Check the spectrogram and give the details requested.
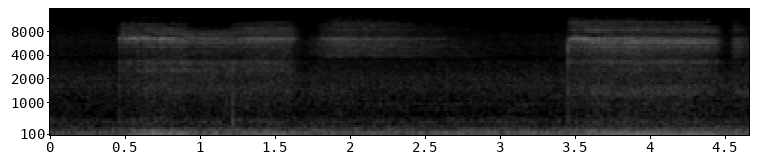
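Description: Low, rumbling snores with a faint whistle on the breaths, in two long cycles; snoring in a sleeping puppy.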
